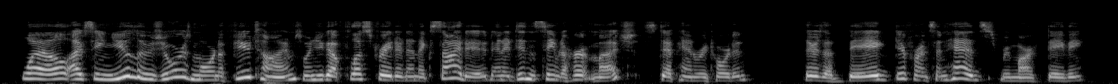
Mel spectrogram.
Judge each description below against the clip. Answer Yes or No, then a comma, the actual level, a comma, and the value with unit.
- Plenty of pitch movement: Yes, wide, 6.1 semitones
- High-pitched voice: Yes, high, 220 Hz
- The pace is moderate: Yes, average, 180 wpm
